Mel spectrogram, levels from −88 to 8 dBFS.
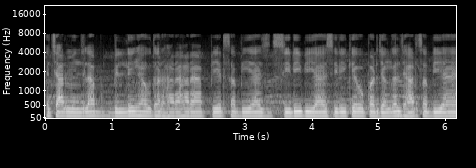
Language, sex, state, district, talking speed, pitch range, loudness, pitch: Hindi, male, Bihar, West Champaran, 205 wpm, 125-130 Hz, -14 LUFS, 125 Hz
